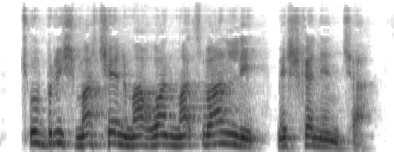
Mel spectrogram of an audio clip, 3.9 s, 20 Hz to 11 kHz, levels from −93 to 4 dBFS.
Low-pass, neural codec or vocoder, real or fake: 9.9 kHz; none; real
